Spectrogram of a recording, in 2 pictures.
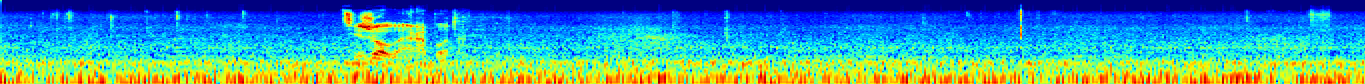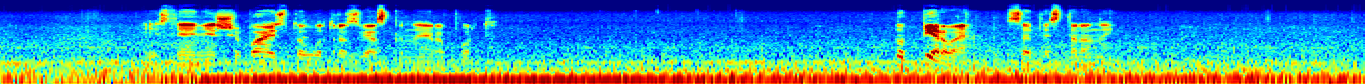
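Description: A vehicle's engine rumbles steadily while driving.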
